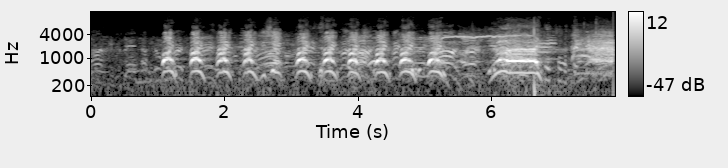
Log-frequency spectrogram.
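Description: A crowd of spectators chants in a steady rhythm.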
